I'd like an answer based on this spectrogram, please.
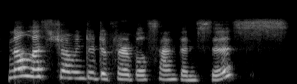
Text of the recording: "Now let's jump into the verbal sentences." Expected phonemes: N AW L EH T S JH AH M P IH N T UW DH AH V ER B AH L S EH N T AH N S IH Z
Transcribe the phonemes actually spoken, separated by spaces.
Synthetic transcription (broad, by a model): N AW L EH T S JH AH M IH N T UW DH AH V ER B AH L S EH N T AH N S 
